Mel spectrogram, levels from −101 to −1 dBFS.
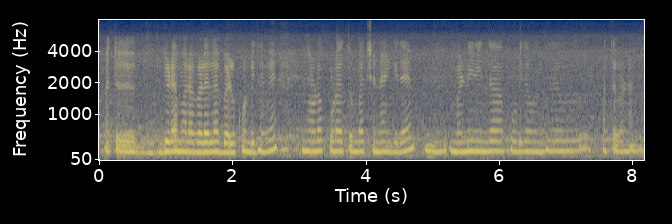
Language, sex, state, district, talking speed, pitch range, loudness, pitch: Kannada, female, Karnataka, Raichur, 90 wpm, 205-225 Hz, -21 LUFS, 215 Hz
